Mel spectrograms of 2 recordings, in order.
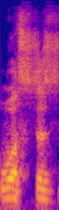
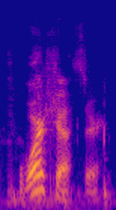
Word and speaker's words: Worcester: But what's Before I say anything, anybody Oh, that says this is when we figured out what Worcester's new name was Okay.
